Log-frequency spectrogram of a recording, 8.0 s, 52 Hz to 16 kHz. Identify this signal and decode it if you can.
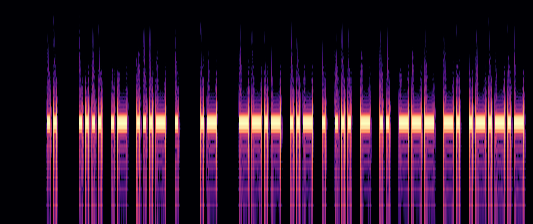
Morse code, heard as a keyed tone, about 25 wpm, 700 Hz. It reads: I HAVE A QUESTION.
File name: practice / 25wpm / Sentences with 3-Word Phrases - 25wpm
